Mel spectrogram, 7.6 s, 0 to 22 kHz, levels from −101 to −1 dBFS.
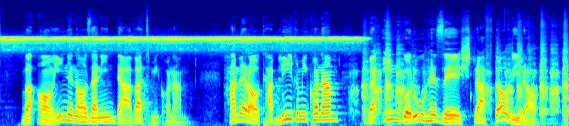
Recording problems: animal sounds; very loud; throughout; as loud as the speech

